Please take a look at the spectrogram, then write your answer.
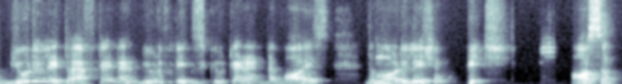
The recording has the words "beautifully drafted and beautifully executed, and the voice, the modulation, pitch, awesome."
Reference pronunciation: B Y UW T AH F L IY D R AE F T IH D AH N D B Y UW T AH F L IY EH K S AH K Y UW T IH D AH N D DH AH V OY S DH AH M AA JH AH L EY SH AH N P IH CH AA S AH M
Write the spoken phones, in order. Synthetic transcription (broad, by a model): B Y UW T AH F L IY D R AE F T IH D AH N D B Y UW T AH F L IY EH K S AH K Y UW T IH D AH N D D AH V OY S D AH M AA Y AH L EY SH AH N P IH CH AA S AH M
